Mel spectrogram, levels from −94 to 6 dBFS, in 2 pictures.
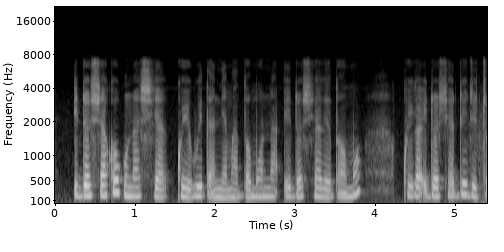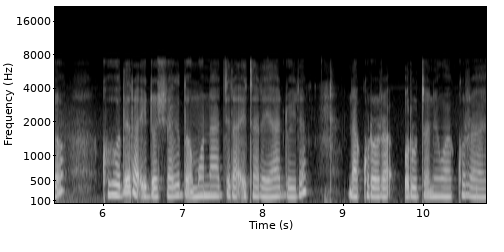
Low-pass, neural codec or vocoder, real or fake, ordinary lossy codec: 7.2 kHz; none; real; MP3, 96 kbps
